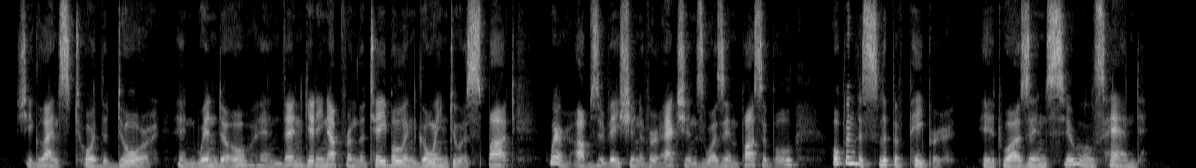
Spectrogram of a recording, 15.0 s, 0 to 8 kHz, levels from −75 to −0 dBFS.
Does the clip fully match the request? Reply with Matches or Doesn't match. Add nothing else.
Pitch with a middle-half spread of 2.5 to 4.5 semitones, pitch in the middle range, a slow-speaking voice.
Doesn't match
